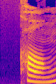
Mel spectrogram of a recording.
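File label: "kong" third tone, pinyin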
